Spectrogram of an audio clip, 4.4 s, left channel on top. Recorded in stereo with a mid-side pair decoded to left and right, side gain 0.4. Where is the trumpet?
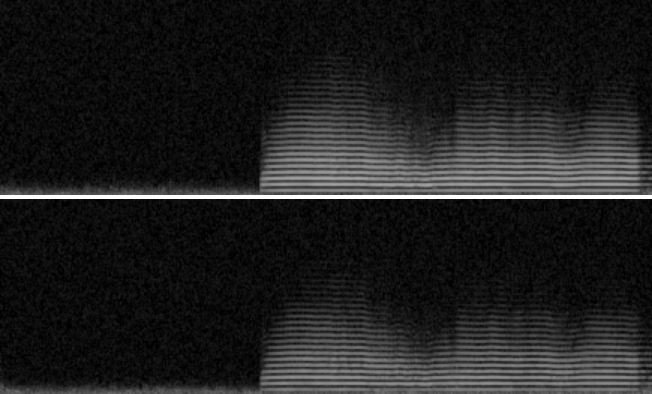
50° left, 1.1 m.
